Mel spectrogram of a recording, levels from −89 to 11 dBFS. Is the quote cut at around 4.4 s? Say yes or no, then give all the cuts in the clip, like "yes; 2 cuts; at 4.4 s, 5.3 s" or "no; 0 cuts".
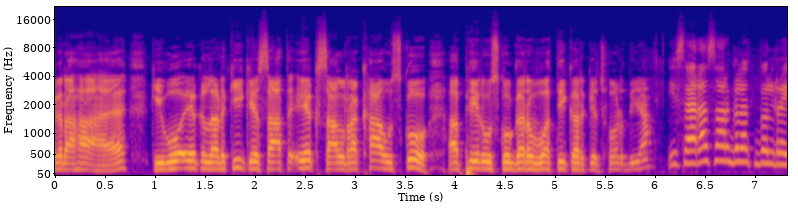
no; 0 cuts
